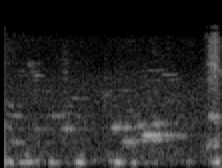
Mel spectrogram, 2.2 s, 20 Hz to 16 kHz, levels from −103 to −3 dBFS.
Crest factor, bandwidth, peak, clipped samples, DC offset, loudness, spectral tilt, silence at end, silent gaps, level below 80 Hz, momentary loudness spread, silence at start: 20 dB; 9 kHz; -30 dBFS; under 0.1%; under 0.1%; -51 LUFS; -5.5 dB/octave; 0 s; none; -80 dBFS; 9 LU; 0.05 s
